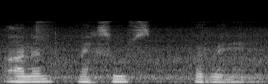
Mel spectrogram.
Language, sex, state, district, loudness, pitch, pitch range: Hindi, male, Maharashtra, Mumbai Suburban, -19 LUFS, 125 Hz, 115-125 Hz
